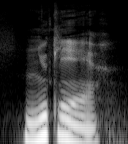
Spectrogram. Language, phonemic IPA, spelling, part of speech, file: French, /ny.kle.ɛʁ/, nucléaire, adjective, Fr-nucléaire.ogg
- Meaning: nuclear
